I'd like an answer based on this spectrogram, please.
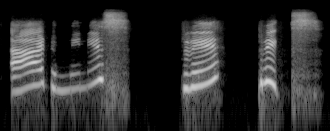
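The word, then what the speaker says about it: administratrix: উচ্চারণটা কিরকম হবে? অ্যাডমিনিস্ট্রেট্রিক্স।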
